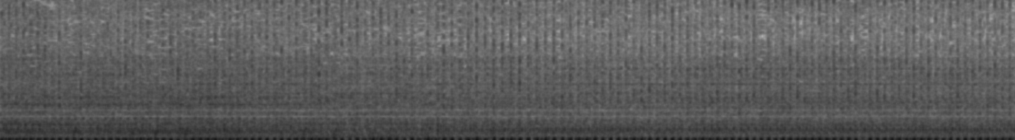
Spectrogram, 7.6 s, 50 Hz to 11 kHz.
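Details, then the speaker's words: Suffolk small engine running on E5 petrol: rapid, steady single-cylinder popping with a strong low beat and no stumbles or misses. It runs smoothly. "It's running on E5 petrol, very nice."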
